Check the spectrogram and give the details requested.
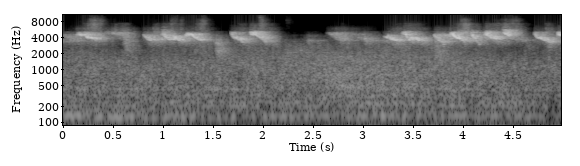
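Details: Oriental white-eye kept in the bird hobby, singing during wet weather on 6 September 2022: an unbroken high, jumbled twittering warble of quick slurred notes over a noticeable background hiss and hum.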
